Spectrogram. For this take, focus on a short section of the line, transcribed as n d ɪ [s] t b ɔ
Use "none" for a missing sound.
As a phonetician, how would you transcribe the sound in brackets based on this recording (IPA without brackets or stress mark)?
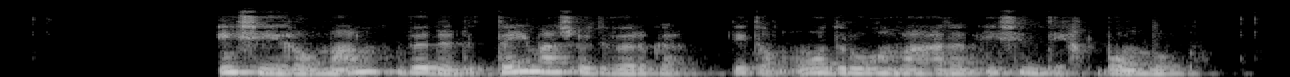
x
